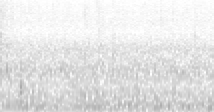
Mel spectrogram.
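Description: Heavy rain as a visual novel sound effect from Umineko no Naku Koro ni: a brief, dense and even wash of hissing downpour with no breaks.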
